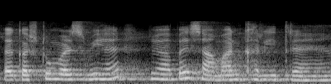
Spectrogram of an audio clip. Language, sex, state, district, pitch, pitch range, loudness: Hindi, female, Chhattisgarh, Raigarh, 230 Hz, 215-245 Hz, -16 LUFS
